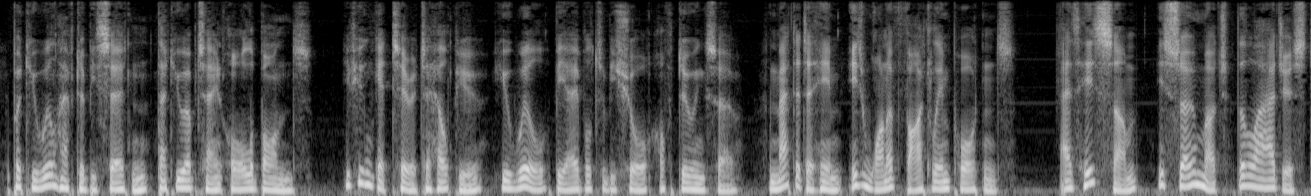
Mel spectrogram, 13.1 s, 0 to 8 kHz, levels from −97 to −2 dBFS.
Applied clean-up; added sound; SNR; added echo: none; none; none; none.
